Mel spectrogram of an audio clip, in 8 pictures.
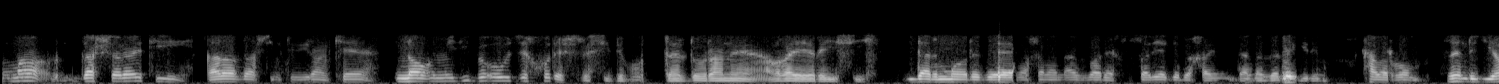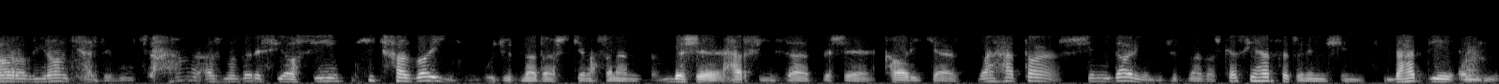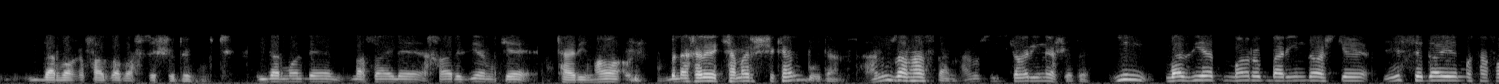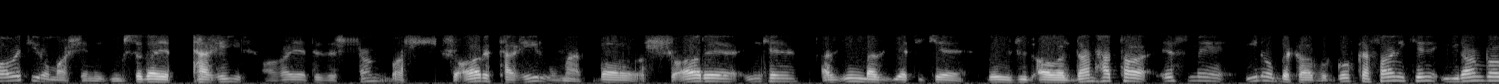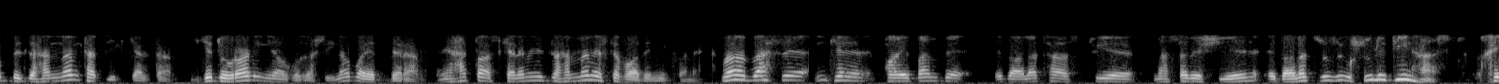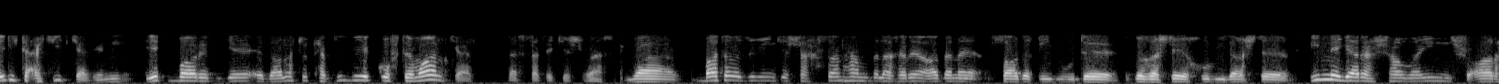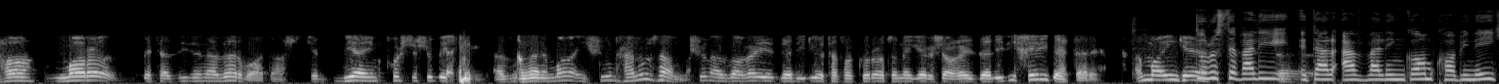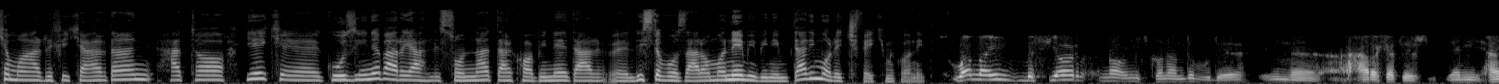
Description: گفت‌وگو با حاصل داسه؛ چرا پزشکیان وزیر اهل سنت معرفی نکرد؟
